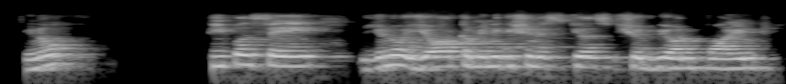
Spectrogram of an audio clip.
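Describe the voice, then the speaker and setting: A man with an Indian accent speaks very slowly in a high pitch with ordinary pitch variation. Audible room echo surrounds his voice. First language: Hindi. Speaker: English learning channel host. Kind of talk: casual interview.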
